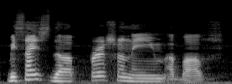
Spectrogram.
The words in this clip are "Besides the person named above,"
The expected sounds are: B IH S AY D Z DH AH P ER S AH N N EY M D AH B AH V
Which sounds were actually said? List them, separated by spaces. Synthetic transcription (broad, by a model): B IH S AY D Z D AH P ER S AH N N EY M AH B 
